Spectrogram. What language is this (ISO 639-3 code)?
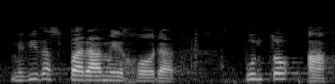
spa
